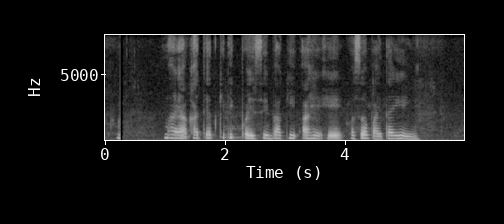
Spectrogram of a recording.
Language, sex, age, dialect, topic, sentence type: Marathi, female, 31-35, Varhadi, banking, question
